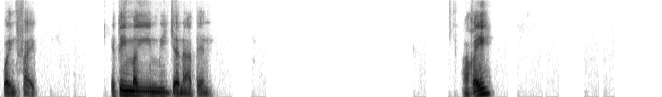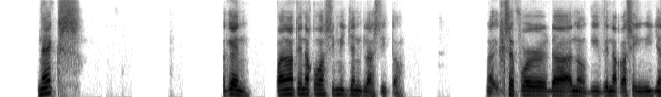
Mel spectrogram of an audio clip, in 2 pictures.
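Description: A man explains calmly into a close microphone, with pauses.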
